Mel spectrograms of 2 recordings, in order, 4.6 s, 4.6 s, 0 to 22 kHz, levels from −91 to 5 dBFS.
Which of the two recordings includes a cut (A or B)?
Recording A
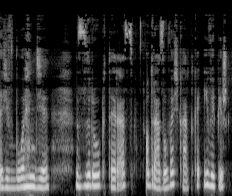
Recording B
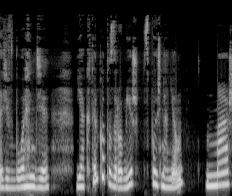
B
